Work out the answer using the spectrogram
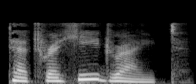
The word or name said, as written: tetrahedrite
